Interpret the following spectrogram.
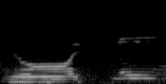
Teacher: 9 নম্বর মাখরাজ, 9 নম্বর মাখরাজ জিব্বার আগা, জিহ্বার আগা, তার বরাবর উপরে তালুর সঙ্গে লাগাইয়া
